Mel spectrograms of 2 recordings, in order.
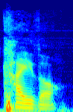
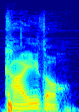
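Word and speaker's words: caído: it would be pronounced kaido since we want to hear the weak vowel we need to add an accent mark and now it's pronounced kaido here are some others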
